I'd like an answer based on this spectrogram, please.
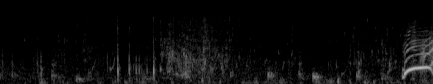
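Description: Faint water splashing and small knocks at the side of a boat while a bass is lifted out of the water by hand. About four seconds in, loud excited whooping and yelling starts suddenly.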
